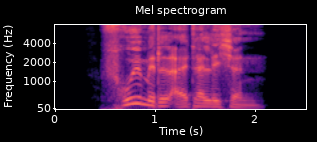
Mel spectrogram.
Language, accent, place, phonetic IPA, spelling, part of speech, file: German, Germany, Berlin, [ˈfʁyːˌmɪtl̩ʔaltɐlɪçn̩], frühmittelalterlichen, adjective, De-frühmittelalterlichen.ogg
- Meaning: inflection of frühmittelalterlich: 1. strong genitive masculine/neuter singular 2. weak/mixed genitive/dative all-gender singular 3. strong/weak/mixed accusative masculine singular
